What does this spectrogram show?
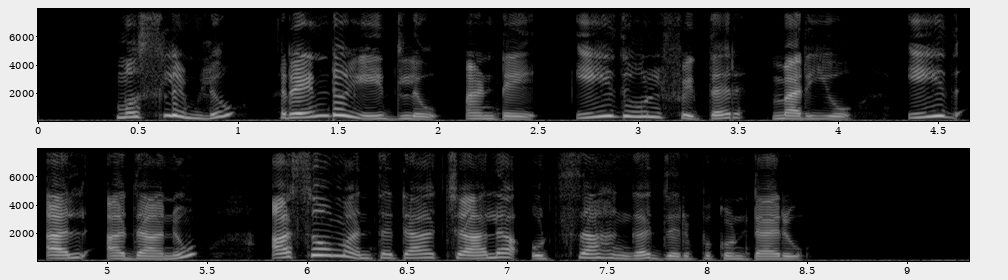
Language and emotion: Telugu, neutral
